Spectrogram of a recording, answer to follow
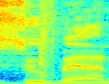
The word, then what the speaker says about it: Subban: PK, I still don't think your name is pronounced Subban. It is Subban, actually.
